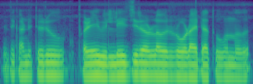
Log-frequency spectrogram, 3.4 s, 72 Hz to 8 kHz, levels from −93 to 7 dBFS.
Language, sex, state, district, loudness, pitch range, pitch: Malayalam, male, Kerala, Kollam, -15 LUFS, 110-120 Hz, 115 Hz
